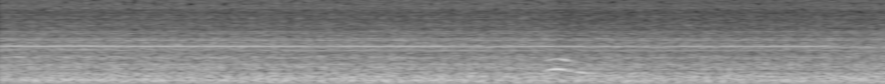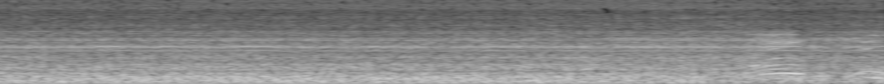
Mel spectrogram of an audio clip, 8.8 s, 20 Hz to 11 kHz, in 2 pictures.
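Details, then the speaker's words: 1996 Chevy Tahoe 5.7 V8 that would not start after days of heavy rain; the fix was drying it and spraying WD-40 on the distributor cap. It now starts right up and idles evenly with a smooth low rumble, no misses or knocks. "hey let's start it it started right up"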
